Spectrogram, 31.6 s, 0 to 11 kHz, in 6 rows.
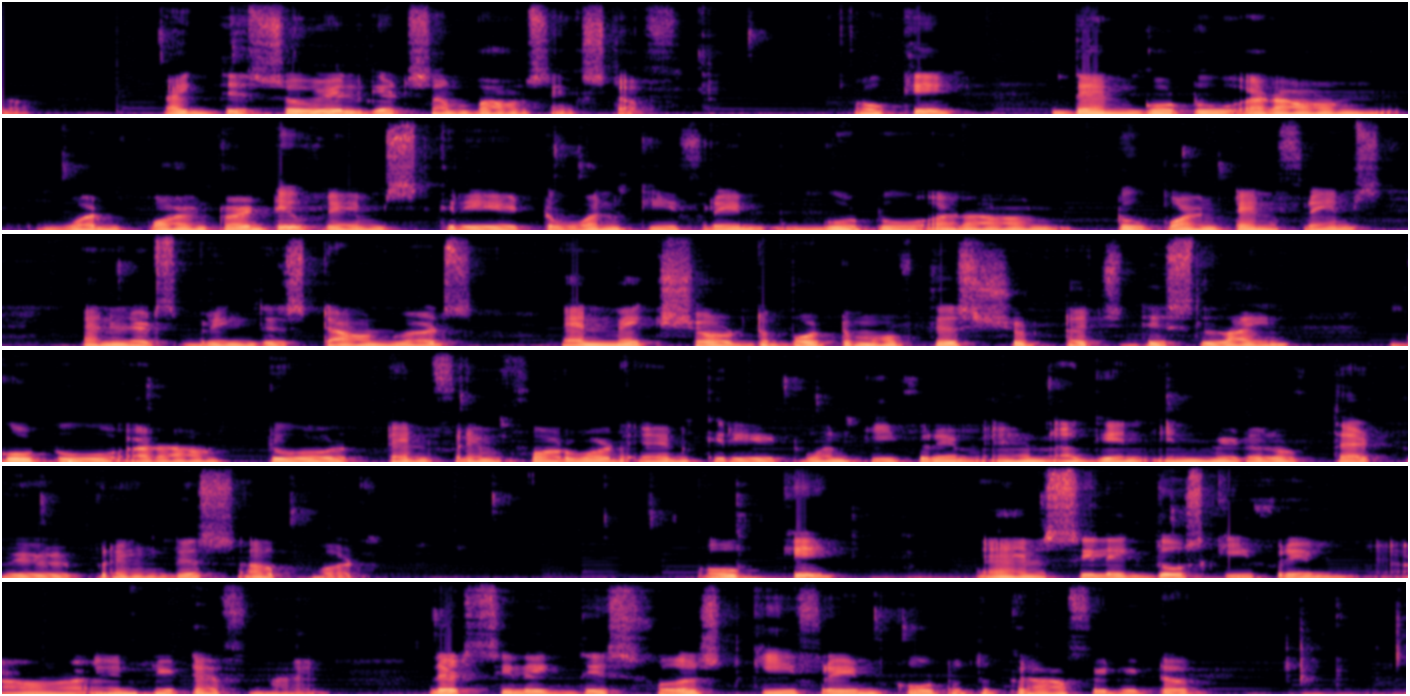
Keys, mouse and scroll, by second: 0.9 space, 2.7-7.3 drag, 9.6-23.7 drag, 23.7 space, 24.9-26.7 drag, 26.7 F9, 27.9-29.6 drag, 31.2 =, 31.5 =.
